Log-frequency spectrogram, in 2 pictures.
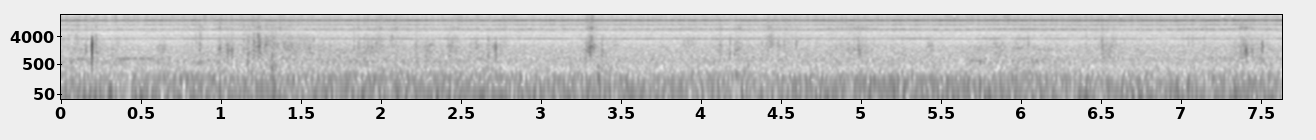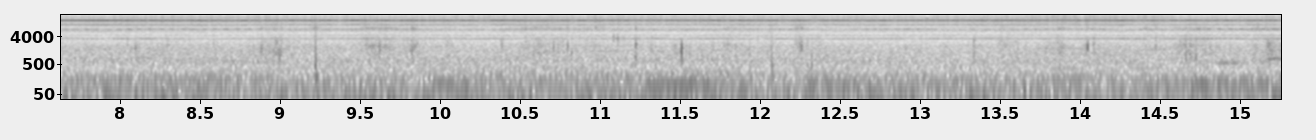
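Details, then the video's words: Insects heard during a walk through a village in Subang: a steady, shrill, continuous drone of several high tones layered together, unbroken throughout, with soft footsteps and light patter beneath. "Take A Walk To Hear The Insect Sound"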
